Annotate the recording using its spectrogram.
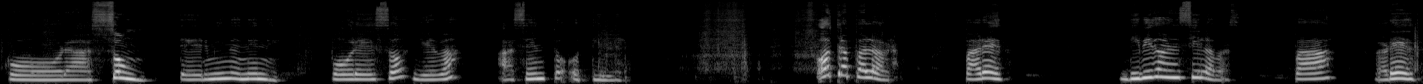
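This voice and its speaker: Woman teacher, unhurried classroom delivery, close and dry, keeps asking the kids if they follow. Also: sits high, no echo. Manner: slow, deliberate, spells words out syllable by syllable; asks the class checking questions. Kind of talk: classroom lesson.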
